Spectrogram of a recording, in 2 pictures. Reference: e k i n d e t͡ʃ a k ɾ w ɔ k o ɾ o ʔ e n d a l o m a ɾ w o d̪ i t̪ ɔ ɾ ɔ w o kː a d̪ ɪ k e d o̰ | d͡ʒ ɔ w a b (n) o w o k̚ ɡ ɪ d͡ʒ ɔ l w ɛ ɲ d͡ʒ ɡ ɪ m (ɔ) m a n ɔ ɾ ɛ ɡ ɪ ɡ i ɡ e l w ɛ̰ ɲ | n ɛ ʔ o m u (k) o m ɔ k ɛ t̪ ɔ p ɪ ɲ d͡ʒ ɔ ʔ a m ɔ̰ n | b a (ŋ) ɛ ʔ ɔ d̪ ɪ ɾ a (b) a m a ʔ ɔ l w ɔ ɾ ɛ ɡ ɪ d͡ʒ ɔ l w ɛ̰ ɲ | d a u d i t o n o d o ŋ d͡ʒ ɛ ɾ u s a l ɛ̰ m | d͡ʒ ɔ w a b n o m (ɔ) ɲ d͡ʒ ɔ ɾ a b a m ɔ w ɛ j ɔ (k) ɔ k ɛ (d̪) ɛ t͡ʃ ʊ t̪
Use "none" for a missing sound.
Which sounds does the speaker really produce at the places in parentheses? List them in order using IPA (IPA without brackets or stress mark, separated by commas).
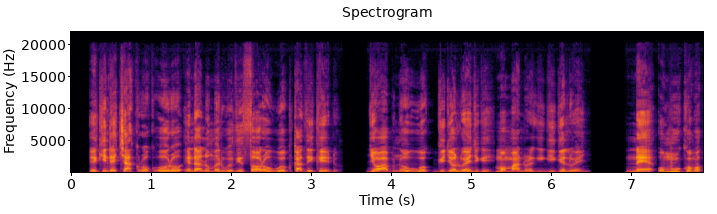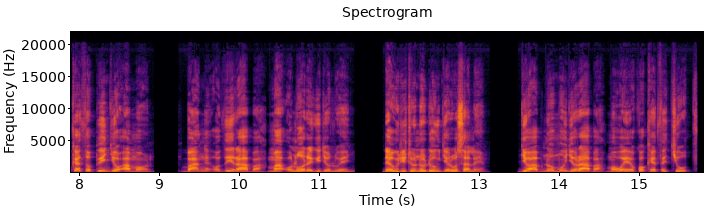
n, ɔ, k, ŋ, b, o, k, t̪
